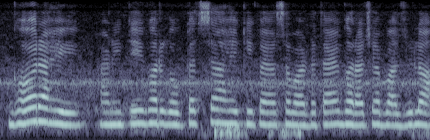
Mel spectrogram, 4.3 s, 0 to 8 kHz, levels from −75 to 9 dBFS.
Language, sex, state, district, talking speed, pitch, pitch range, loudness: Marathi, female, Maharashtra, Gondia, 210 wpm, 235 Hz, 225-250 Hz, -14 LUFS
